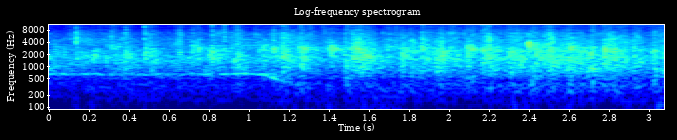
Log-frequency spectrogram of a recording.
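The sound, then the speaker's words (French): Applause from an audience during a church sermon, a quiet, continuous wash of clapping that holds steady throughout. “Oh yes, acclame le Seigneur. Oh yes, acclame le Seigneur.”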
